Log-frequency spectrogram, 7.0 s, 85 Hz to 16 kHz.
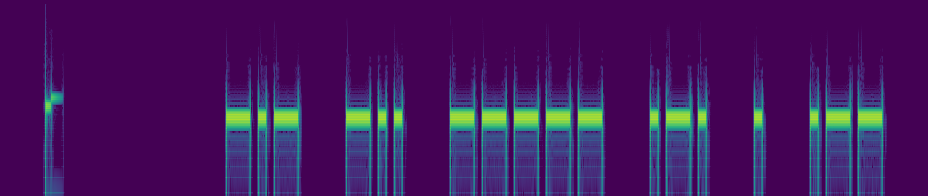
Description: Morse code, heard as a keyed tone, about 19 wpm, spaced as for 14 wpm, 700 Hz. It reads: KD0REW
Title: 231 Lesson 37g - Letter x - Call Signs 20wpm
